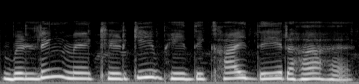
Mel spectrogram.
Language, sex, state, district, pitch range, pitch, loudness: Hindi, female, Jharkhand, Palamu, 250-275 Hz, 260 Hz, -12 LUFS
